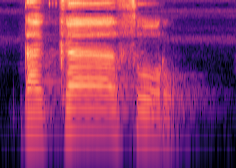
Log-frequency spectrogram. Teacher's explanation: Setelah itu ada takatsur. Ada ra yang disukunkan karena diwaqafkan, kemudian sebelumnya berharokat dhammah, maka kita hukumi sebagai tafkhim, artinya tebal.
